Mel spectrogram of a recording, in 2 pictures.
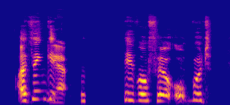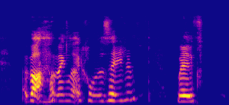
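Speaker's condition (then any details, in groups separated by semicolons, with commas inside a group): Spastic quadriplegic cerebral palsy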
